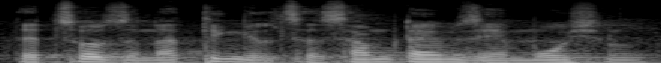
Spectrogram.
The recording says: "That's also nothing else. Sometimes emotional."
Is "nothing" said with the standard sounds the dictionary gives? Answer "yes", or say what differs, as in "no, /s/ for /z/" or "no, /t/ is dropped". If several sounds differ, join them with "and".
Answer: no, /t/ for /θ/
